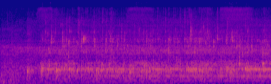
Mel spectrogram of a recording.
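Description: Water runs steadily from a tap or hose into a container during home brewing, a quiet continuous hiss and splash with no talking.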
